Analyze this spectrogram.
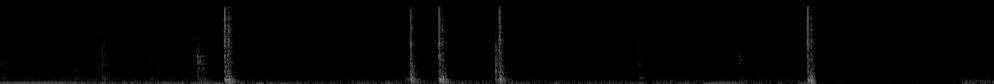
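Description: Typical GC6880MD3Y industrial sewing machine's solenoid-driven auto presser foot lifter, worked from the foot control, clicking five times, two of them close together in the middle, over a low hum that cuts off after the last click.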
